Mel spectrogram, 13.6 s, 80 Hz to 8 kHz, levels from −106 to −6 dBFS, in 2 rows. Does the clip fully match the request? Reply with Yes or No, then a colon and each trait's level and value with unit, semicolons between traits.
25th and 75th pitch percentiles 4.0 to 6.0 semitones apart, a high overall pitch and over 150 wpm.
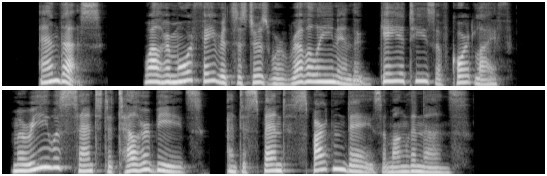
No: wide, 5.5 semitones; high, 215 Hz; slow, 135 wpm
